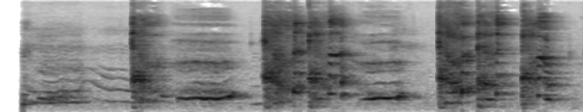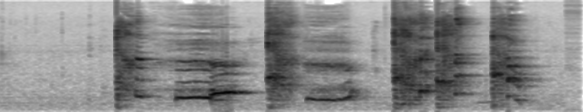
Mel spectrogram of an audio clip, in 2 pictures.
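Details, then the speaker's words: Child with whooping cough (pertussis): runs of rapid, harsh, severe unrelenting coughs with high, squeaky whooping indrawn breaths between spells. "You can hear the distinct whoop sound when inhaling. This type of cough is often very severe and unrelenting to the point where you may throw up or turn red or blue."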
